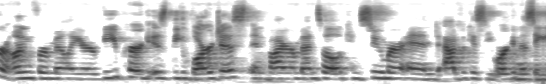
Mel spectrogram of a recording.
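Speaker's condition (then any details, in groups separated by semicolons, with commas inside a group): No condition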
